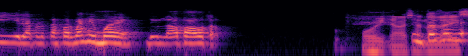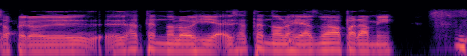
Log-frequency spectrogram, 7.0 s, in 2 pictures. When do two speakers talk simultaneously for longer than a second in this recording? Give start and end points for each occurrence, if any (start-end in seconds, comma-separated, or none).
none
